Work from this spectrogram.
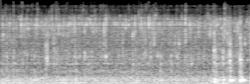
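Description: Liquid micro nutrient is poured into a container of water, giving a steady close trickling and filling sound throughout that grows slightly louder and more bubbly toward the end.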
